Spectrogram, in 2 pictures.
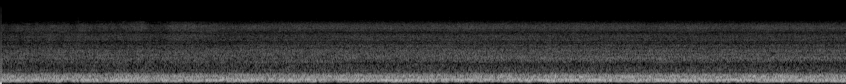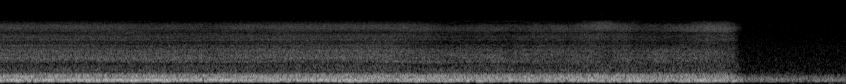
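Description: A camp stove burner roars steadily, then cuts off.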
